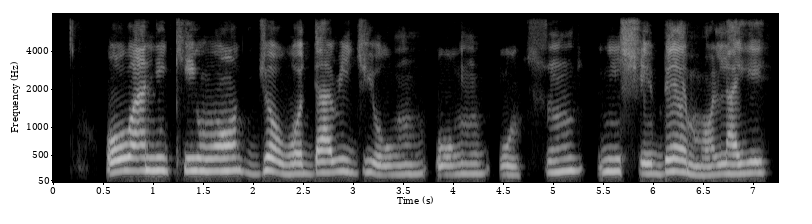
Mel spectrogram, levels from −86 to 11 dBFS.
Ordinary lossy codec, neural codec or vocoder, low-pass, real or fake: none; codec, 24 kHz, 3 kbps, HILCodec; 7.2 kHz; fake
